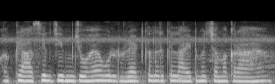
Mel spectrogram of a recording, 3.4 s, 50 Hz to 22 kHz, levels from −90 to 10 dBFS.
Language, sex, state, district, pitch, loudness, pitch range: Hindi, female, Uttar Pradesh, Shamli, 215 Hz, -13 LUFS, 210-225 Hz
